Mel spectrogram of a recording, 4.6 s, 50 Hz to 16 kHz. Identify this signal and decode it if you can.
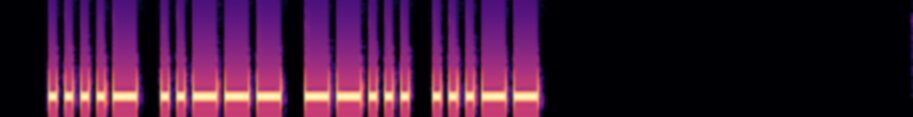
Morse code, heard as a keyed tone, about 30 wpm, 700 Hz. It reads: 4273
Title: Numbers - 4-Digit 30wpm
